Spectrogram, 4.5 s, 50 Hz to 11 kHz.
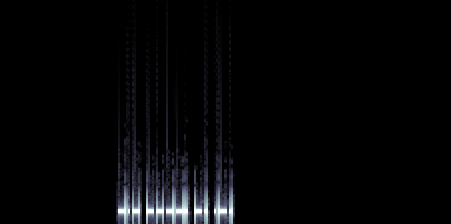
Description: Morse code, heard as a keyed tone, about 50 wpm, 700 Hz. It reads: K9NR
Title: Easy Call Signs - 50wpm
